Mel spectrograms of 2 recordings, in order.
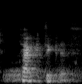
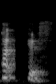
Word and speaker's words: Tacitus: Yeah, Tacticus, is that? Tacitus, yes, Tacitus, that's it, Tacitus.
